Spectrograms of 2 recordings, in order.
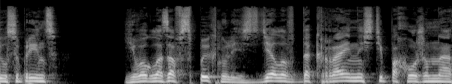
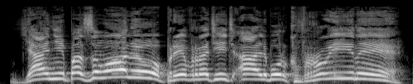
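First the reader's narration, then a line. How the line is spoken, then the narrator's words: Roar. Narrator (Russian): взревел Синклер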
